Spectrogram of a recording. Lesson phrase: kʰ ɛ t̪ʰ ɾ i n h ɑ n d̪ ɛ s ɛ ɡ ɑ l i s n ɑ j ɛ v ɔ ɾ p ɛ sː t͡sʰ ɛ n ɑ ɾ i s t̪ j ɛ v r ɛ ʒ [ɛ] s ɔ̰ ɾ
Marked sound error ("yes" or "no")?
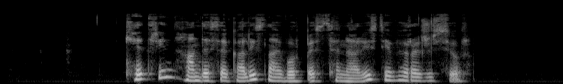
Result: yes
